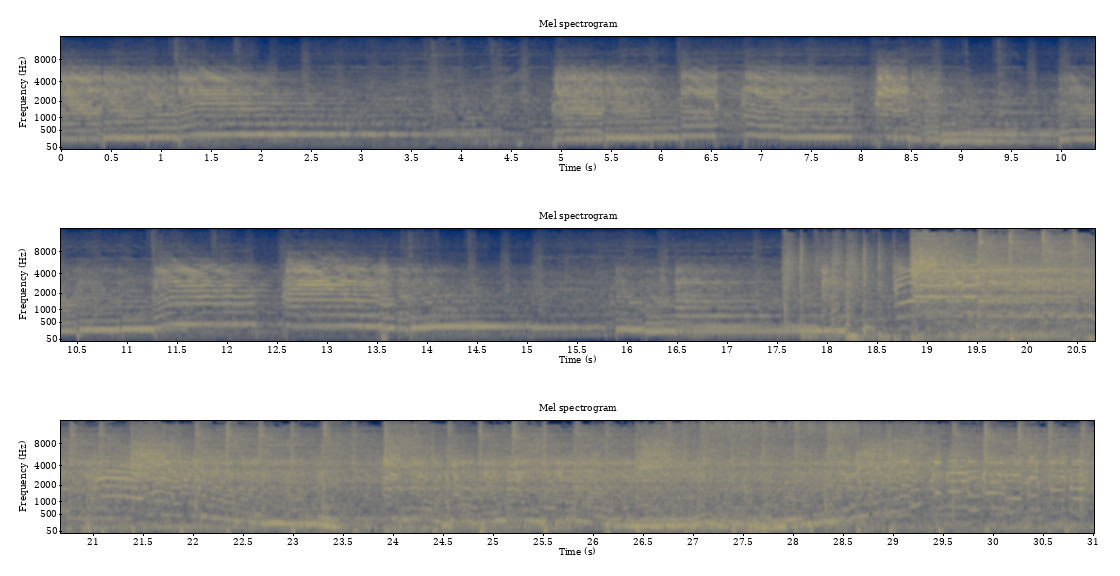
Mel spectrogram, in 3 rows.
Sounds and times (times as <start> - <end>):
Music: 0.0 - 31.0.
